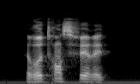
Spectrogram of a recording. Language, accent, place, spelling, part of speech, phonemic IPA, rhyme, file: French, France, Lyon, retransférer, verb, /ʁə.tʁɑ̃s.fe.ʁe/, -e, LL-Q150 (fra)-retransférer.wav
- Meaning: to retransfer (transfer again)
